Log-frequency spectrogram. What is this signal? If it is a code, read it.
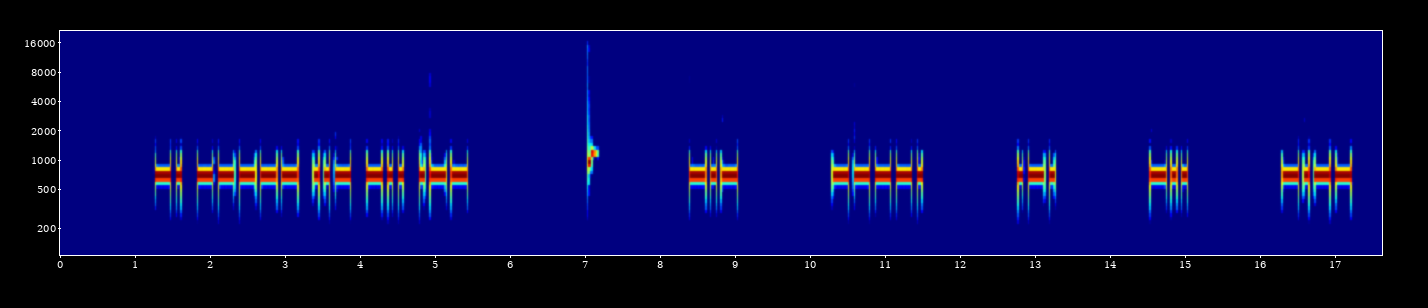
Morse code, heard as a keyed tone, about 17 wpm, spaced as for 9 wpm, 700 Hz. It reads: N0UDW K9RDY
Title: USA Call Signs - 5 Characters - 6x Character Spacing - 17wpm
